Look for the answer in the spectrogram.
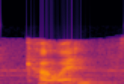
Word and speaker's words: Cohen: Okay, so Leia, L-E-A-H, Cohen, C-O-H-E-N, hyphen, S-A-P-I-D-A.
